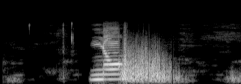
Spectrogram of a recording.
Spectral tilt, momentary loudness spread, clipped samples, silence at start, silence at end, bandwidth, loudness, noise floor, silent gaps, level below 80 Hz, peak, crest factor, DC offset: -6 dB/octave; 14 LU; under 0.1%; 0.9 s; 0 s; 7.6 kHz; -13 LUFS; -47 dBFS; none; -52 dBFS; -2 dBFS; 14 dB; under 0.1%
